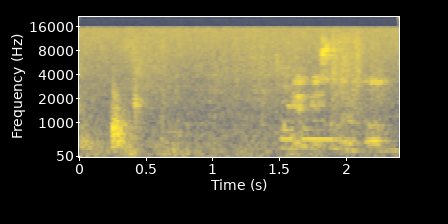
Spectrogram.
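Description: A faint, distant voice from the audience answering the lecturer's question, heard over quiet room tone in a lecture hall.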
